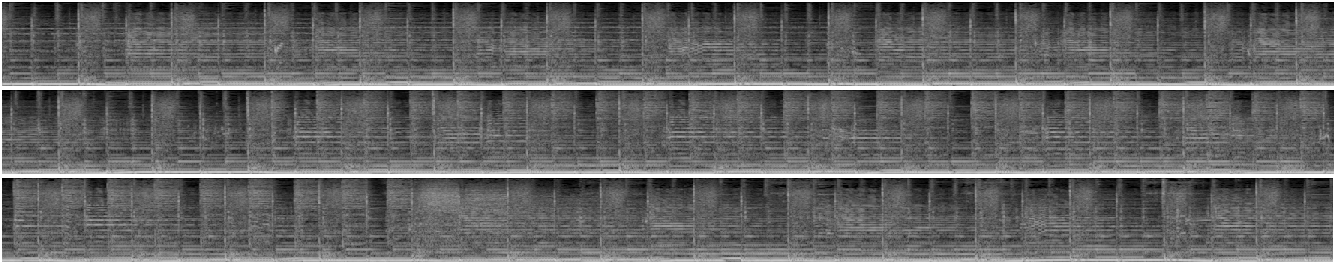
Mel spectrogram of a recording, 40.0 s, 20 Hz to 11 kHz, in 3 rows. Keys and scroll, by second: 1.6 shift+z, 15.6 ctrl+r, 16.5 Return, 23.3 3, 24.7 x, 32.2 1, 34.5 1, 36.3 3, 37.1 shift+z.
